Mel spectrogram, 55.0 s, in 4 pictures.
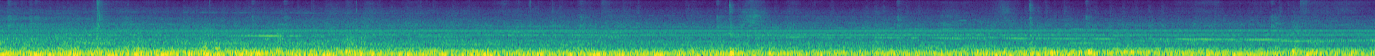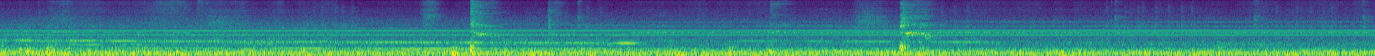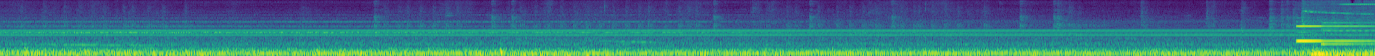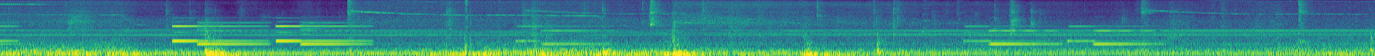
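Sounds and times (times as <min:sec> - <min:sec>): traction motor whine: 0:37.4 - 0:55.0.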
